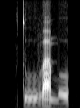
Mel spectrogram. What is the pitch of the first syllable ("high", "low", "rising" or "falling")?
low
